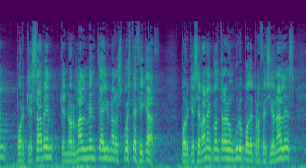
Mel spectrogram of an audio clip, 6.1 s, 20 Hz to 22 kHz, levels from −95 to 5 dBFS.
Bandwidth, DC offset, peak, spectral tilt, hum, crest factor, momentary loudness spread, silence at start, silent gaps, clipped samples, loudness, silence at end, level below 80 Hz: 14 kHz; under 0.1%; 0 dBFS; -4.5 dB/octave; none; 20 dB; 7 LU; 0 s; none; under 0.1%; -19 LUFS; 0 s; -36 dBFS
